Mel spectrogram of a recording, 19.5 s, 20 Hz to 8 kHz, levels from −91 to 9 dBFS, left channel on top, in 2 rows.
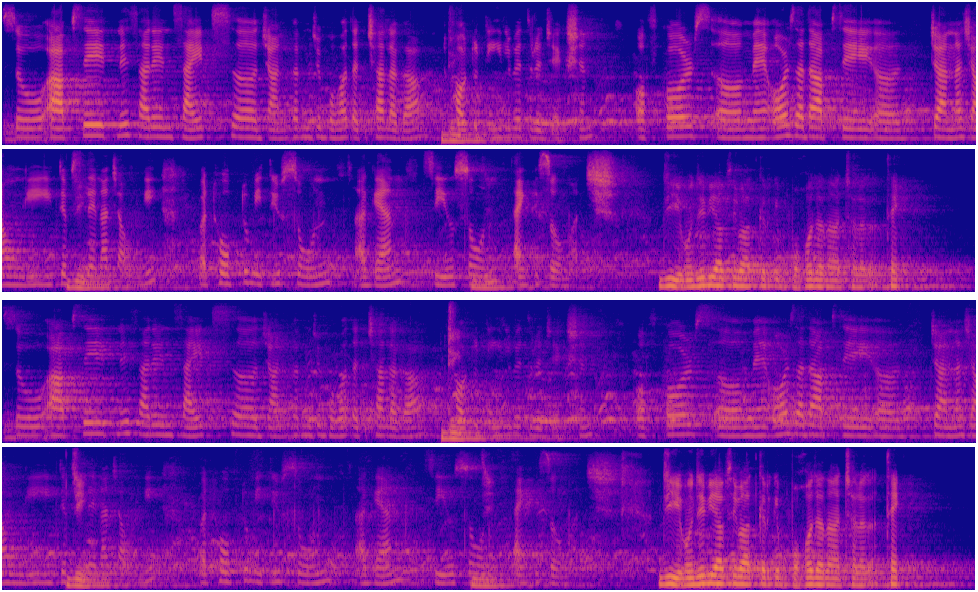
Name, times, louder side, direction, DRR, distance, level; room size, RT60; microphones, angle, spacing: voice 1, 0.0-5.9 6.3-13.8 14.1-15.9, left 5 dB, 65° left, 13 dB, 1.0 m, -34 dB
Bark, 2.7-18.0, right 1 dB, 20° right, 1.1 m, -44 dB
voice 2, 16.3-18.7, right 3 dB, 65° right, 14 dB, 0.8 m, -26 dB
26.0 x 25.5 x 4.9 m, 2.8 s
head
